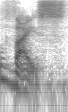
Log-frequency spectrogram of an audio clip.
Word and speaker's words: Weisz: That's right, the 1999 cinematic masterpiece, The Mummy, starring Brendan Fraser and Rachel Weisz. That's right, that's how you pronounce it.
